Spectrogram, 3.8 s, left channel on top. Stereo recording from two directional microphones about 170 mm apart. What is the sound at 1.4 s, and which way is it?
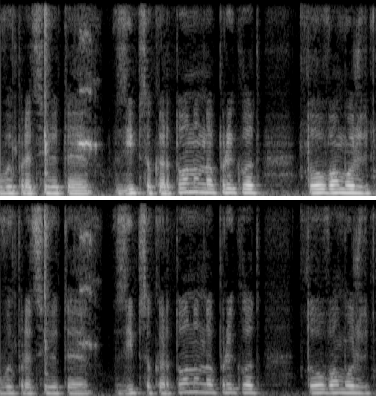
Speech, 20° right (ahead or behind).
